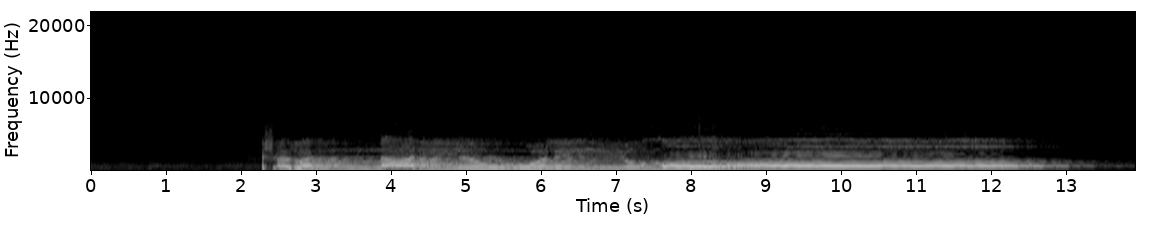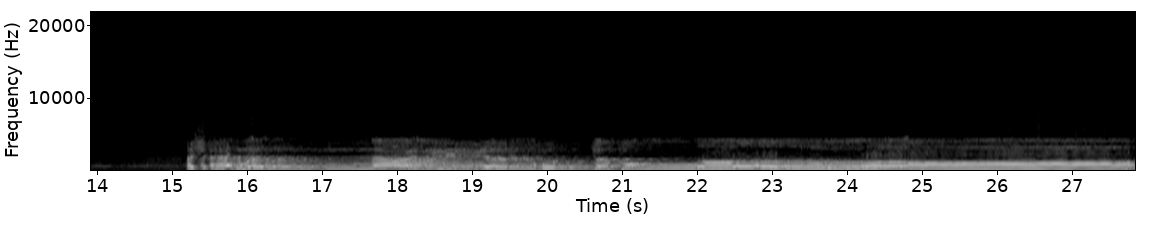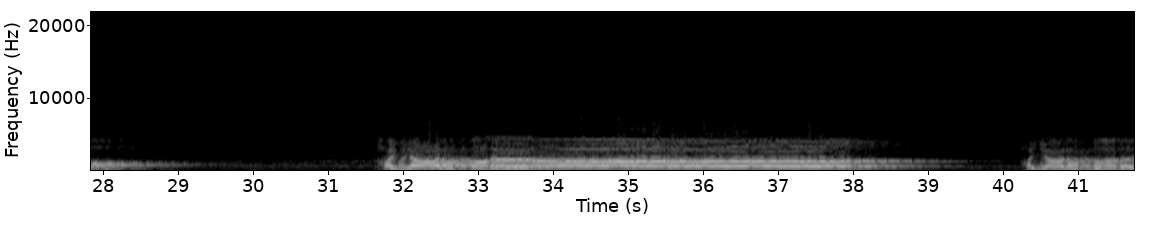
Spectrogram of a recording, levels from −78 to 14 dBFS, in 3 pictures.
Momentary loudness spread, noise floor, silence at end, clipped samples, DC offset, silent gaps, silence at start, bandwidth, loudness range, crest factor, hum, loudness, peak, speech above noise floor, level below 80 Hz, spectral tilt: 12 LU; -69 dBFS; 0 s; under 0.1%; under 0.1%; none; 2.25 s; 4.7 kHz; 11 LU; 12 dB; none; -22 LUFS; -10 dBFS; 46 dB; -80 dBFS; -6 dB/octave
